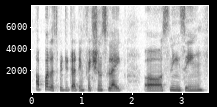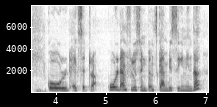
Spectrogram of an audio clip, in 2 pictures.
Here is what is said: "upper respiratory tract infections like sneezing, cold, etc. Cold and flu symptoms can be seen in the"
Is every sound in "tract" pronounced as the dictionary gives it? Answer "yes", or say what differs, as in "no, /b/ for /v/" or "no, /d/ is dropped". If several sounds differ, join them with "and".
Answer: no, /k/ is dropped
